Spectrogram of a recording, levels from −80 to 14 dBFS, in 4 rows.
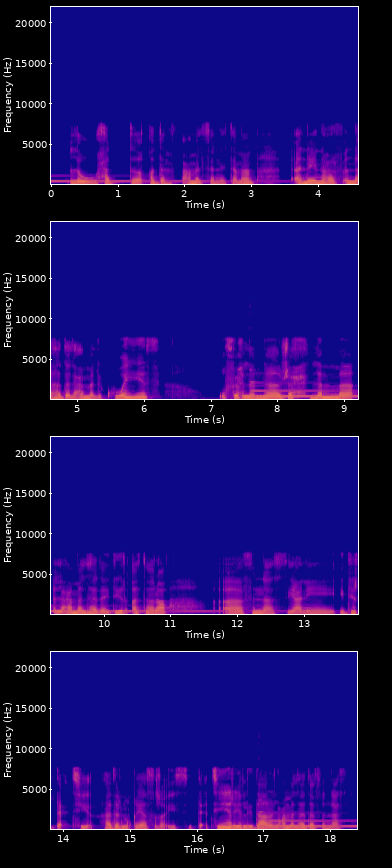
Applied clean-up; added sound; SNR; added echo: none; Chink, clink; 12 dB; none.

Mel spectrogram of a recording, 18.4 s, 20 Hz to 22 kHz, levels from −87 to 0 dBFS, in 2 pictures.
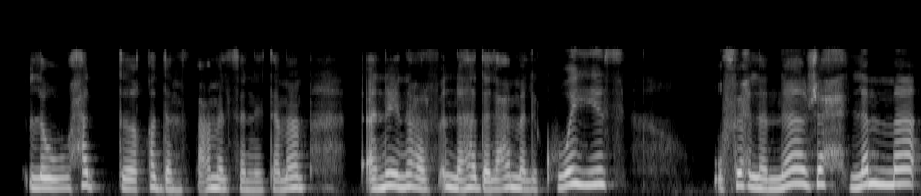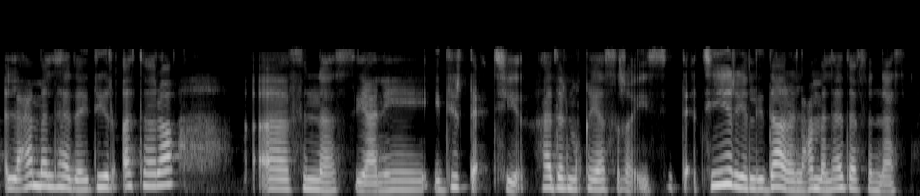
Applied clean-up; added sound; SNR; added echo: none; none; none; none.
